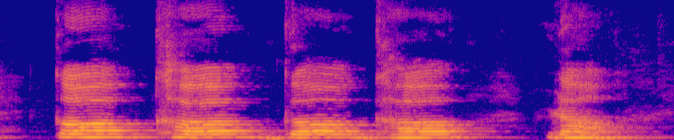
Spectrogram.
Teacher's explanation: कंठ वर्ग के वर्ड कहलाते हैं जैसे क तो प्रेशर मतलब जो कंठ है आपका गला है इस पर जोर पड़ता है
